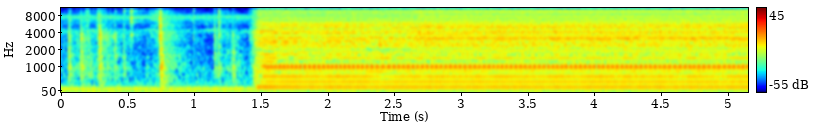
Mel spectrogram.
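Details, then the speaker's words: 2000 Chevy bus at key-on: quiet cab, then a steady harsh buzzer holds unbroken and the engine won't crank; owner thinks it sounds like the back-door-open warning, or a dash switch blocking start; warning buzzer, no crank. "I know the bus won't start if the back door is open and that noise sounds like the noise that you give when the back door is open"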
